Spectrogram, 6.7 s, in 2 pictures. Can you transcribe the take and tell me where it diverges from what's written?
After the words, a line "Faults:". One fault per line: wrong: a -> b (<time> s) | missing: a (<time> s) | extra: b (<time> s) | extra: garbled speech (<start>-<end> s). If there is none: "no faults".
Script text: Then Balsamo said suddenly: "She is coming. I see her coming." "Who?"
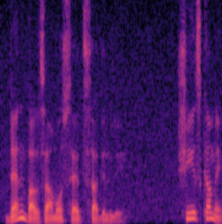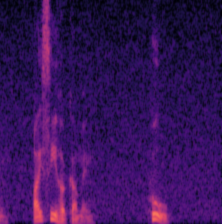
Then Balsamo said suddenly: "She is coming. I see her coming." "Who?"
Faults:
no faults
